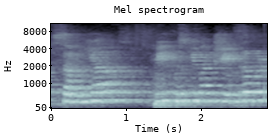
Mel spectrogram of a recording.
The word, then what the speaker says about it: क्षेत्र: यहाँ पे दो जगह याद रखना, एक जगह सत्संख्या क्षेत्र स्पर्शन, जो क्षेत्र है, क्षेत्र का जो क्ष है वो क्षत्रिय वाला क्ष है, इसलिए उसमें क जैसा प्रोनाउंसिएशन संख्या के बाद बोलेंगे।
